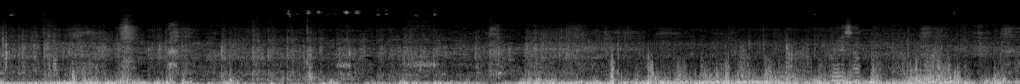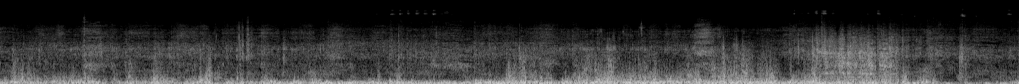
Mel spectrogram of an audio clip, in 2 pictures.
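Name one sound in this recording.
Wind buffets loudly past a moving rider.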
